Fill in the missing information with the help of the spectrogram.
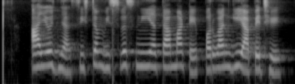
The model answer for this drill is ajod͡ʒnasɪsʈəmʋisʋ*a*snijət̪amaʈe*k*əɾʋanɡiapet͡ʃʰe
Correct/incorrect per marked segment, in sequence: incorrect: ə, incorrect: p

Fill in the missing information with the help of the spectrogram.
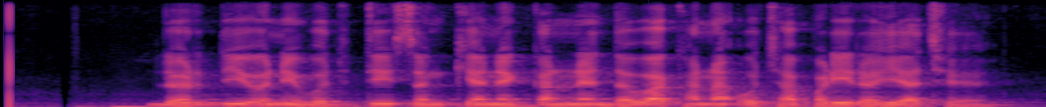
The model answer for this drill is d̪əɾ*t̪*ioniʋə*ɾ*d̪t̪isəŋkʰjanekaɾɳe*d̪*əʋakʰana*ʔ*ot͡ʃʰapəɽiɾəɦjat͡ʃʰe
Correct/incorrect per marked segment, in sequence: incorrect: d̪, incorrect: none, correct, correct

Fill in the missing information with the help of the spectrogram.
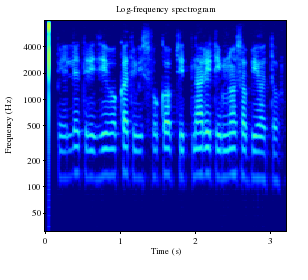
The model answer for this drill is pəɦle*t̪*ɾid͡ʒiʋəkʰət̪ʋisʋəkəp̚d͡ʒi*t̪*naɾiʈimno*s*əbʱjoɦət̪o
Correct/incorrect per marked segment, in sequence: correct, correct, correct

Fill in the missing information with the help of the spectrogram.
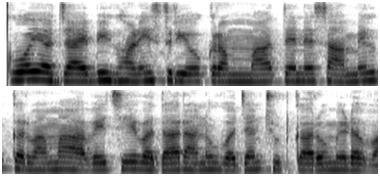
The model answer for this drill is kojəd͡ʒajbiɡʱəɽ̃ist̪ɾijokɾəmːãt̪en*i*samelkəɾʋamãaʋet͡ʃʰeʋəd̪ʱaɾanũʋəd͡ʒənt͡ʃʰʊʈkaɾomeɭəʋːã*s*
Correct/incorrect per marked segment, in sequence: incorrect: e, incorrect: none

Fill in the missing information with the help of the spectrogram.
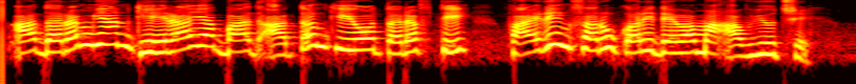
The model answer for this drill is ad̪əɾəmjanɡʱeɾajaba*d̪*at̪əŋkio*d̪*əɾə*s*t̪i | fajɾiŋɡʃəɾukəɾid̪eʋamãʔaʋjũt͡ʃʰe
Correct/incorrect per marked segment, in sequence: correct, incorrect: t̪, incorrect: f

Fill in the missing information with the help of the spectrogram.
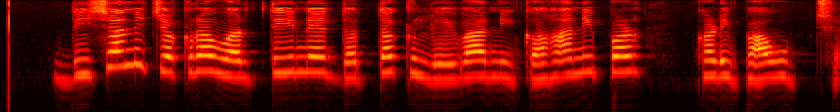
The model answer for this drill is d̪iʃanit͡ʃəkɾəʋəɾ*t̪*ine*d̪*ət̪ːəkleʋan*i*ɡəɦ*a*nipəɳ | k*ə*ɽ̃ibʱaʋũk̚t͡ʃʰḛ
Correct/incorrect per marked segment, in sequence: correct, correct, correct, correct, correct

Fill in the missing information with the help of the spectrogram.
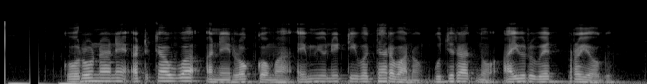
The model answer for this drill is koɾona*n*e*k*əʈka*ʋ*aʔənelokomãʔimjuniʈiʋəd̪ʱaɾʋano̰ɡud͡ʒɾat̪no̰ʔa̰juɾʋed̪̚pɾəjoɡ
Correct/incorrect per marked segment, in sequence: correct, incorrect: ʔ, incorrect: ʋː

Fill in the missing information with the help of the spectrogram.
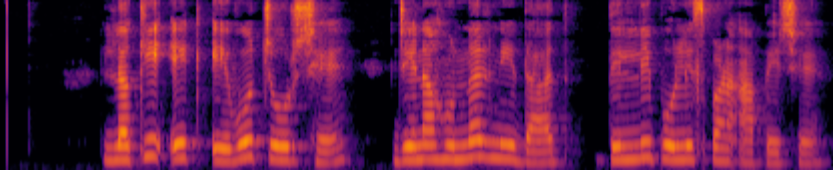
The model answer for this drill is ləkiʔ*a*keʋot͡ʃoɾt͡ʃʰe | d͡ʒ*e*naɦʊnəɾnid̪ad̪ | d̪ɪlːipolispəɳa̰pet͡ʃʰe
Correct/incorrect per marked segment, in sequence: incorrect: e, correct

